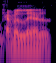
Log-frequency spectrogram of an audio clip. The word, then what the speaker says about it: Caballeros: Caballeros.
